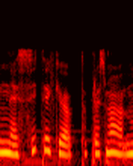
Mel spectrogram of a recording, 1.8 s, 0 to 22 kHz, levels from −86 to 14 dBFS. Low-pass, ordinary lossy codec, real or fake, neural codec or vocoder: 7.2 kHz; Opus, 64 kbps; real; none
